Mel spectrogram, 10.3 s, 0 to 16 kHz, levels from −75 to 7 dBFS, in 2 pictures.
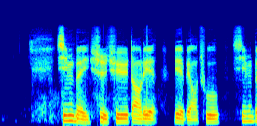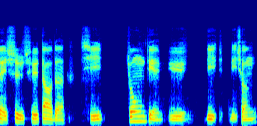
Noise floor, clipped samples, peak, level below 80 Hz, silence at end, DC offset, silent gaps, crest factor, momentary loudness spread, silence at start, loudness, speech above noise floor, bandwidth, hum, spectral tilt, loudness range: -39 dBFS; under 0.1%; 0 dBFS; -52 dBFS; 0.05 s; under 0.1%; 7.44-7.56 s; 18 dB; 15 LU; 0.6 s; -17 LUFS; 22 dB; 7.6 kHz; none; -6 dB/octave; 6 LU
